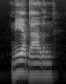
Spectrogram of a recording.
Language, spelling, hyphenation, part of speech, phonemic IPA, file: Dutch, neerdalen, neer‧da‧len, verb, /ˈneːrdaːlə(n)/, Nl-neerdalen.ogg
- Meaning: to descend, to go down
